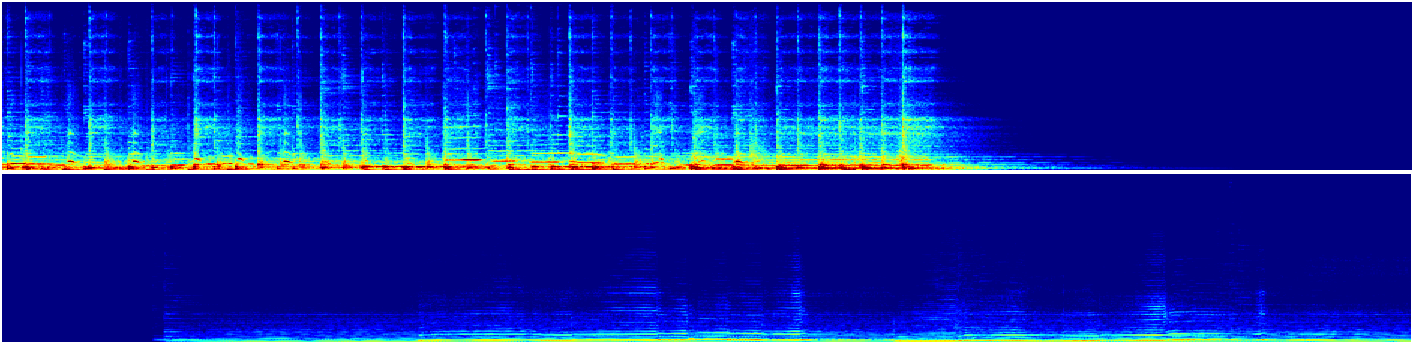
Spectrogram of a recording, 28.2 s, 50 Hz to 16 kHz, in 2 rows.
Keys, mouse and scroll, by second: 9.2 click, 13.0 space, 15.4 click, 15.7 space, 18.0-20.6 drag, 20.6 right click, 22.0 click, 23.8 space, 24.0 click, 24.3 space, 25.7-26.6 scroll up 1, 26.6 click, 27.4-27.8 scroll down 1.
